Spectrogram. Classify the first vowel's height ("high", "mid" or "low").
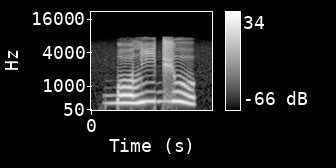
mid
